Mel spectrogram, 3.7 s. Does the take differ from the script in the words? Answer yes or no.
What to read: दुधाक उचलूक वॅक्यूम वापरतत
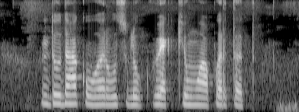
yes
